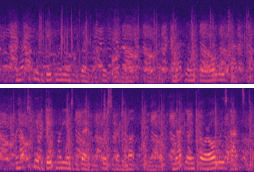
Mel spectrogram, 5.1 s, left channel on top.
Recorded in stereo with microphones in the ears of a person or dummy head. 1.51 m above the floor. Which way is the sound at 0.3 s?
60° right (ahead or behind).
